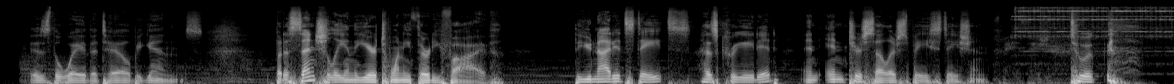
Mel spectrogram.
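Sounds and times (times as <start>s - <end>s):
speech: 0.3s - 5.1s, 5.8s - 11.4s
alarm: 10.2s - 11.7s.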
